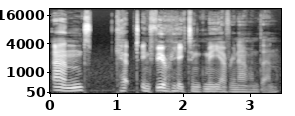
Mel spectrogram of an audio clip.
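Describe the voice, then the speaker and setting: A man playing an arrogant, teasing supervillain rival with a soft spot, speaking theatrically to the listener in an audio roleplay. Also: lowish voice, lively intonation, normal speed, close to an everyday voice. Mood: reluctantly tender. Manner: smug, teasing, theatrical with sighs. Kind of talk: dramatic roleplay monologue spoken to the listener.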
